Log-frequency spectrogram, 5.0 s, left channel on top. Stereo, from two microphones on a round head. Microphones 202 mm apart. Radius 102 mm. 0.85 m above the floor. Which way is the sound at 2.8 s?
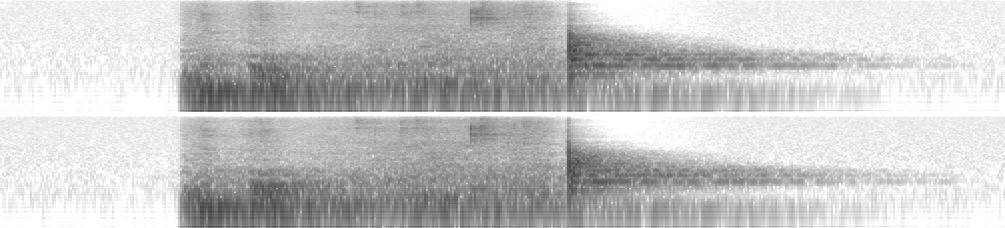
45° right (ahead or behind).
